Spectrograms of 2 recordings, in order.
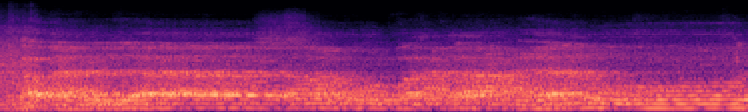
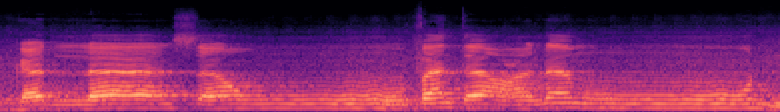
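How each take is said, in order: No difference in how they are said.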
